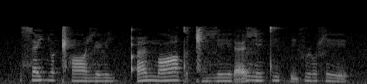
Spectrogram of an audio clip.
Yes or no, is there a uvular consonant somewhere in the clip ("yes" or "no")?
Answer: yes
